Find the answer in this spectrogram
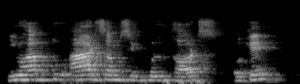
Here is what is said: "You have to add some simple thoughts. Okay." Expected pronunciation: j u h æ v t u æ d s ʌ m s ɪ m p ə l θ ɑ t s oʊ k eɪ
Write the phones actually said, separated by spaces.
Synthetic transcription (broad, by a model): j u h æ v t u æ d s ʌ m s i m p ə l t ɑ t s oʊ k eɪ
